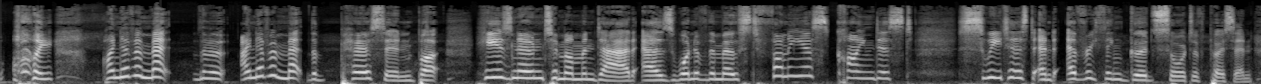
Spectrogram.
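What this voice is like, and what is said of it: Put-on British accent, poorly done. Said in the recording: “Should I read it with an accent? ... Oh, definitely. ... we love a British accent ... we're going to totally murder it in a bad way”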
